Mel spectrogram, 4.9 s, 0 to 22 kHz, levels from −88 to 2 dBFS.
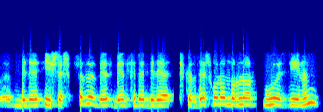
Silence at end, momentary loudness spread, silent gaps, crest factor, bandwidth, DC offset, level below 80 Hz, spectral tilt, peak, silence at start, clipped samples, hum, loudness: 0.1 s; 4 LU; none; 12 dB; 4.2 kHz; under 0.1%; -70 dBFS; -9 dB/octave; -12 dBFS; 0 s; under 0.1%; none; -24 LUFS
